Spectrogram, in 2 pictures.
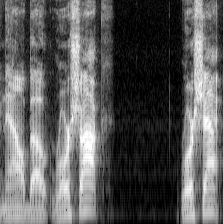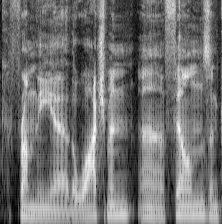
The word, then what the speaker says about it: Rorschach: Do I want to say Rorschach or do I want to say Rorschach? I think the ack. That's better, right? That's how it's pronounced.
